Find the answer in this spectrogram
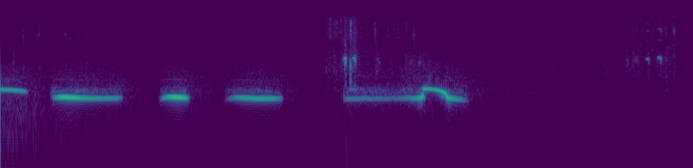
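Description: A mourning dove gives a series of soft, low, hollow coos, mostly steady in pitch, the last one swelling and sliding down; a faint high chirp follows.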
